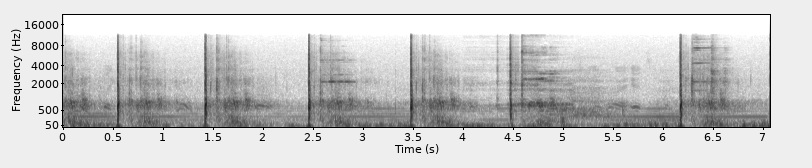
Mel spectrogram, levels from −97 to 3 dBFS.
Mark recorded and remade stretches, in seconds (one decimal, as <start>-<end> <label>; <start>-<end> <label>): 0.0-4.0 recorded; 4.0-5.1 remade; 5.1-7.1 recorded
